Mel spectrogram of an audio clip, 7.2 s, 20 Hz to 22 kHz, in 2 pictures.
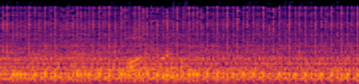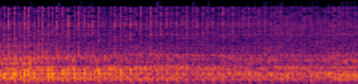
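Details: Old Homelite chainsaw, believed 1960s–70s, newly revived, choke off: loud rapid two-stroke buzz at fairly steady speed with slight unevenness; running normally, owner says it could run a bit better with adjustment.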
